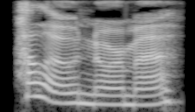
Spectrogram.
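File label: "hello", female; trainer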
